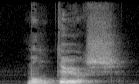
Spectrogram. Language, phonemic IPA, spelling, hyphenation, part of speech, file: Dutch, /mɔnˈtør/, monteur, mon‧teur, noun, Nl-monteur.ogg
- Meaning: mechanic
